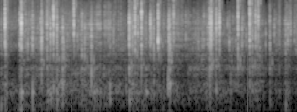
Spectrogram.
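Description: A single thin, glossy paper calendar page, a purple June sheet, is crumpled and squeezed between the fingertips of both hands. The result is a dense run of sharp, bright crinkles and crackles with almost no low end, each snap dying out almost instantly.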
